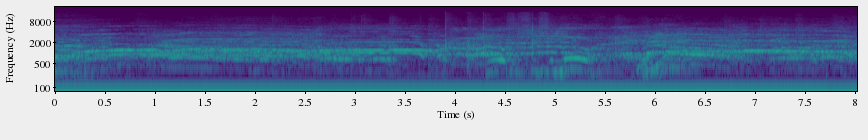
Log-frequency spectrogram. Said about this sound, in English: Karnage asks who wants to see more, and the fans cheer for it.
